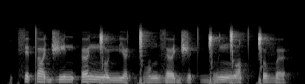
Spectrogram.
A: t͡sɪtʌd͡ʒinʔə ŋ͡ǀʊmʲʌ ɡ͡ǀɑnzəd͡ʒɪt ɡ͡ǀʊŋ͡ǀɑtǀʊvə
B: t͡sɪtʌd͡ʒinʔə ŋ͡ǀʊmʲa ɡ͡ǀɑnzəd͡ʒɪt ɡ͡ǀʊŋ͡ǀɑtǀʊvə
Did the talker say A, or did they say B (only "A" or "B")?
A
